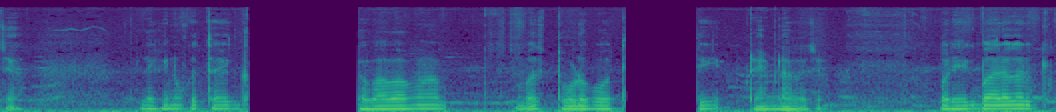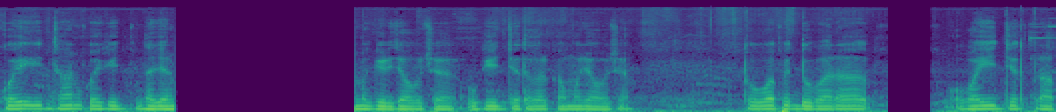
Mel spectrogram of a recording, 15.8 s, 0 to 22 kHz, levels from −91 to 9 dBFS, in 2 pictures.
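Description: At 1.86, 4.68, 9.23 and 14.58 s the speech halts in rebuffering stalls lasting 0.83, 0.55, 1.36 and 0.33 s: playback starved of data, froze, then resumed exactly where it paused. Waveform and spectrogram show flat, empty gaps with no missing material.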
